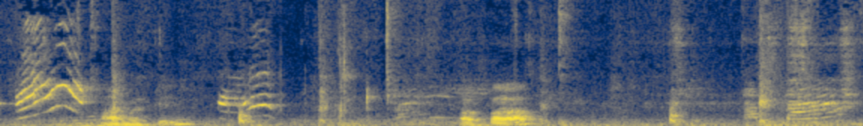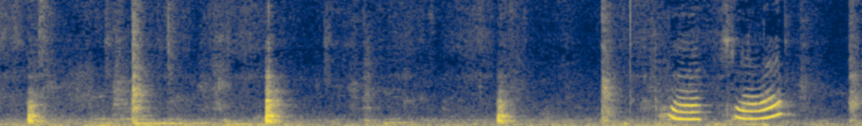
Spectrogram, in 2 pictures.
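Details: A pet talking ringneck parrot gives nasal, speech-like chatter such as "papa" and "bye bye", broken by sharp rising squawks in short bursts every second or two, with faint background clatter.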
